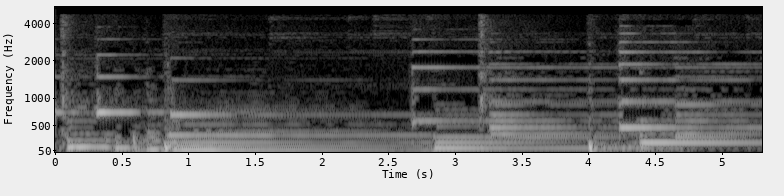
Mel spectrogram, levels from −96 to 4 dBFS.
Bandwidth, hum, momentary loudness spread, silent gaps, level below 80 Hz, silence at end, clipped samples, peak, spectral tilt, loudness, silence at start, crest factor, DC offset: 5 kHz; none; 14 LU; none; -40 dBFS; 0 s; under 0.1%; -18 dBFS; -11 dB/octave; -35 LUFS; 0 s; 16 dB; under 0.1%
